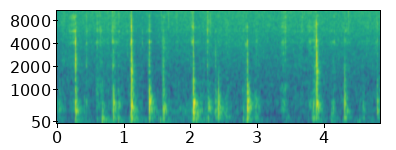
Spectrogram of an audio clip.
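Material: Brass.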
